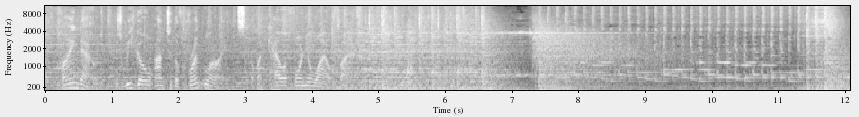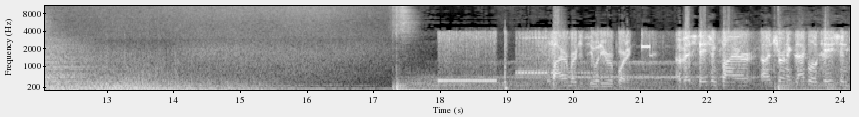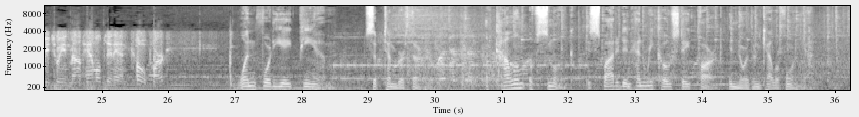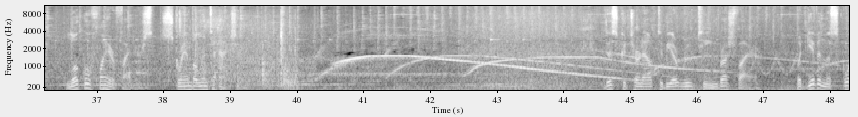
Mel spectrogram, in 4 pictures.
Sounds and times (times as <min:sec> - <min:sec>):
Music: 0:00.0 - 0:13.2, 0:17.2 - 0:18.0, 0:18.9 - 0:48.2.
